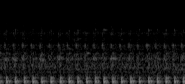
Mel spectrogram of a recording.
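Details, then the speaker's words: 1974 Honda XR75, after timing checked on the mark and carb/coil work, valve clearance raised to 4 thou: steady, even idle about eleven pulses a second with light valve tick, still smoking; normal idle. "that's idling where it's supposed to be."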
